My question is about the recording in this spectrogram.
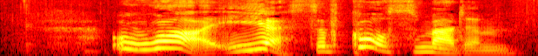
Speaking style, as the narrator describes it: spluttered

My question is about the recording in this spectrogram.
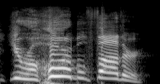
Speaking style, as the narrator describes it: She screamed

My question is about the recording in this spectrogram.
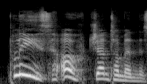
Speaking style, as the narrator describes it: said the mayor angrily

